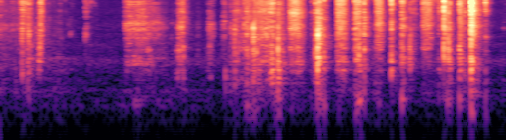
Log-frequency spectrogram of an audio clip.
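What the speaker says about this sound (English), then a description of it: "you're going to want to cut out like a W shape for the wings" Scissors snip through paper to cut a W shape for bat wings in a Halloween craft, with a quick run of crisp, close cuts, a brief pause, then denser snipping and rustling paper.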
